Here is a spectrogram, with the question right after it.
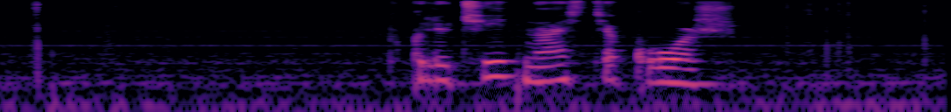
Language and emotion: Russian, neutral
